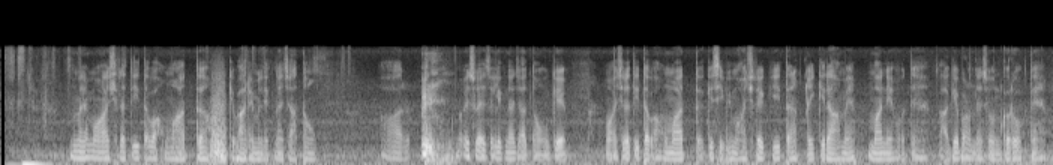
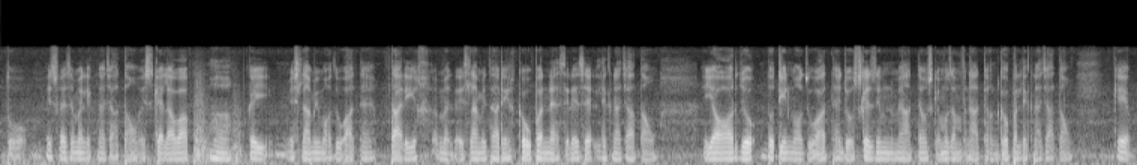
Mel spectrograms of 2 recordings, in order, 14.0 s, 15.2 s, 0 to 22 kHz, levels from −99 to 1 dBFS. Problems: none marked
